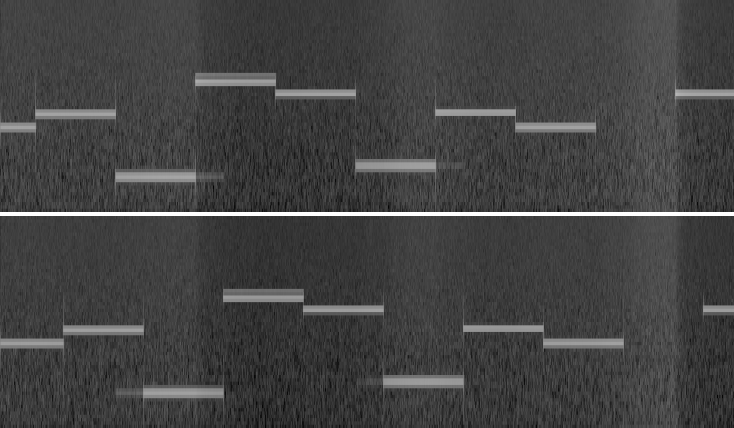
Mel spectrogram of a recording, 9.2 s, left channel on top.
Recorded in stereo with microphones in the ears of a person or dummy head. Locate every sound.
Only background noise.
